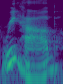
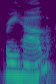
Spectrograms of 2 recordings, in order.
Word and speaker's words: rehab: call it rehab and when we say the word rehab we stress the first syllable we use a clear e vowel and we say the h sound rehab our a vowel the black cat vowel is what the second syllable has for letter a so long and short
